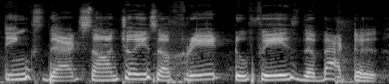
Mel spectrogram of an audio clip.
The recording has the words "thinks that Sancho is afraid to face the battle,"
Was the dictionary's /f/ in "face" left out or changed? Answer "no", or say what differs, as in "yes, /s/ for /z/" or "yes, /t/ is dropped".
no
